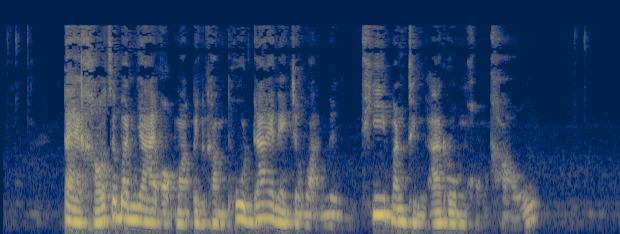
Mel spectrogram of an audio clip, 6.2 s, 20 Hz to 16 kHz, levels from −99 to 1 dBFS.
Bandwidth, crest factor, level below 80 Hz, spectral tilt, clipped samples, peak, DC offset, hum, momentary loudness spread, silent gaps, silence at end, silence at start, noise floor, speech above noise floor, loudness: 11.5 kHz; 18 dB; -62 dBFS; -6.5 dB/octave; under 0.1%; -12 dBFS; under 0.1%; none; 14 LU; none; 0.85 s; 0.65 s; -65 dBFS; 38 dB; -28 LUFS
